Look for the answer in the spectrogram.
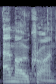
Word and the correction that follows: Amacrine: Amacrine. – Amacrine. Spell it for me. – See, I would have thought A-M-A-C-R-I-N-E.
